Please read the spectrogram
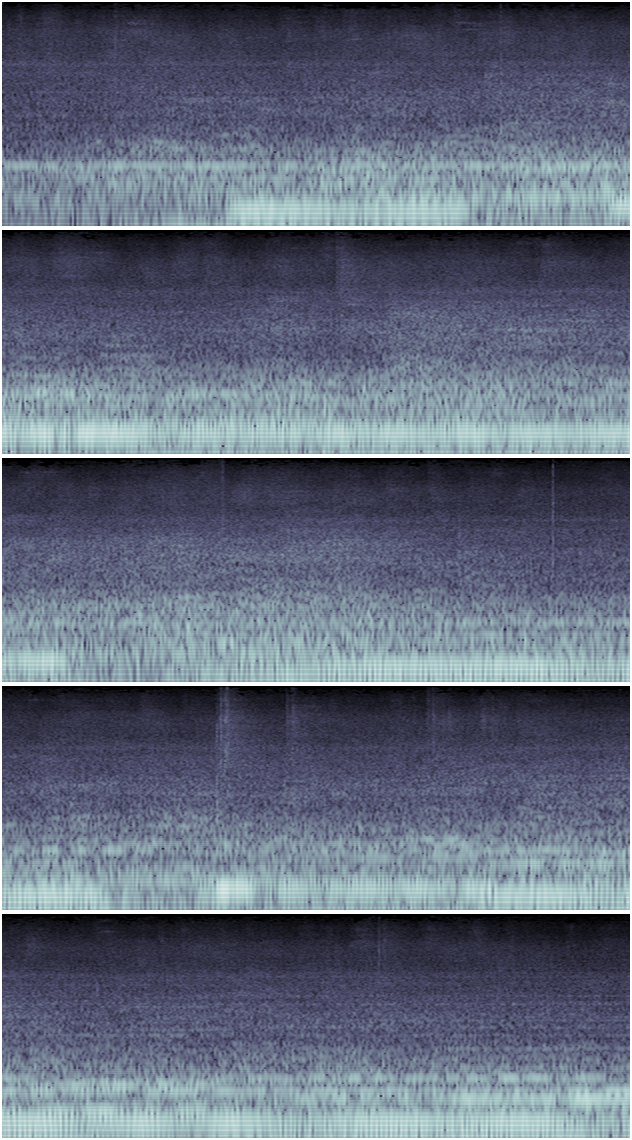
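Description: Church pipe organ playing recessional music just after the wedding kiss: sustained chords over deep pedal notes that change every few seconds, with crowd noise underneath.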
